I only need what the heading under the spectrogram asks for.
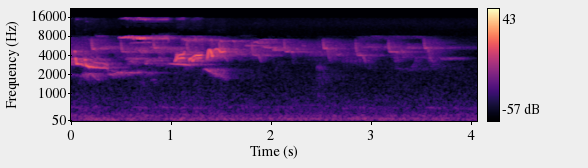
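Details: Spring dawn chorus in the bluebell woods of southern England: bright high trills and quick chirping notes at the start, fading into softer repeated twitters, with a steady faint low background rumble.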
